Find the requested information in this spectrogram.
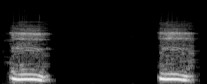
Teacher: Ang mga ponema ay ibinibigkas sa ibabaw ng dulong dila na dumidiit sa punong gilagid. Ang halimbawa nito ay ang ponemang katinig na L o L, L. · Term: panggilagid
